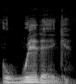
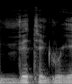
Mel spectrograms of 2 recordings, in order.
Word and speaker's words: Wittig: the vidiq reaction now I know in English vidiq seems like a be pronounced Wittig but the fact is it's a German scientist to develop this chemistry so we're going to call this the vit agree action I don't want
